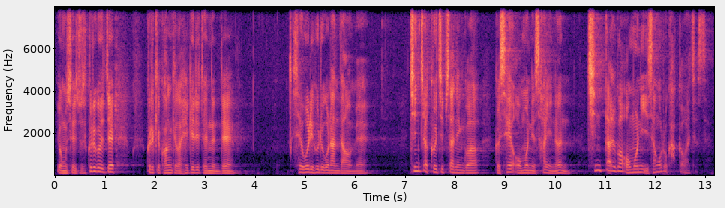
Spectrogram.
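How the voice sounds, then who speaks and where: A middle-aged male pastor preaching a sermon in a lively way, acting out the voices of parents he quotes. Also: medium pitch. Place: large church sanctuary. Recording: long hall reverb.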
